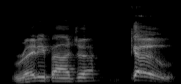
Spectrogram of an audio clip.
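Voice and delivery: loud, high shout. A narrator's reading. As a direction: shout go to start the heave. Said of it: "shouted the badger".

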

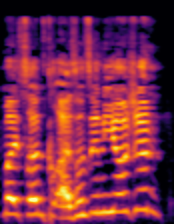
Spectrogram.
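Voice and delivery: high, scandalized dad outburst; appalled outcry. Acted. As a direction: cry out in hammed-up disbelief. Father appalled at thrown glasses.

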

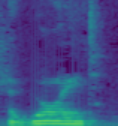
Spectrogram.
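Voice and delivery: usual speaking voice

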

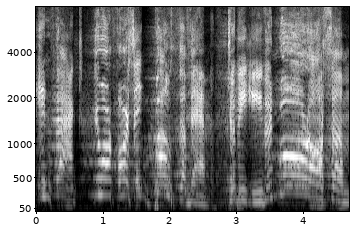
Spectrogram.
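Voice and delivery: usual speaking voice

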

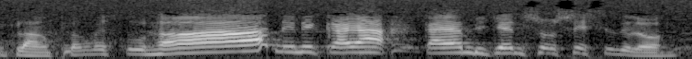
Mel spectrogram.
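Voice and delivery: loud, high, slow exasperation; exasperated plea. Retold or imitated. Stuffing intestines back, loud exasperated plea. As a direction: throw up hands at God loudly. Comic loud frustrated pleading.

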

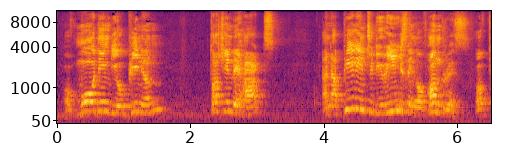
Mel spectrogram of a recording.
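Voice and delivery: rousing speech, pressed firmly; emphatic oratory. Retold or imitated. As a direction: declaim it as a proud press credo. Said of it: "argued pointedly and robustly".

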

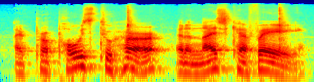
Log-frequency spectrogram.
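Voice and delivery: normal talking voice

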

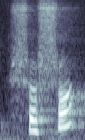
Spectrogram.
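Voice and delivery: Що-що said as "sho-sho", rising; doubled dialect question. Shown as a demonstration. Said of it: "повторюють декілька разів".

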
